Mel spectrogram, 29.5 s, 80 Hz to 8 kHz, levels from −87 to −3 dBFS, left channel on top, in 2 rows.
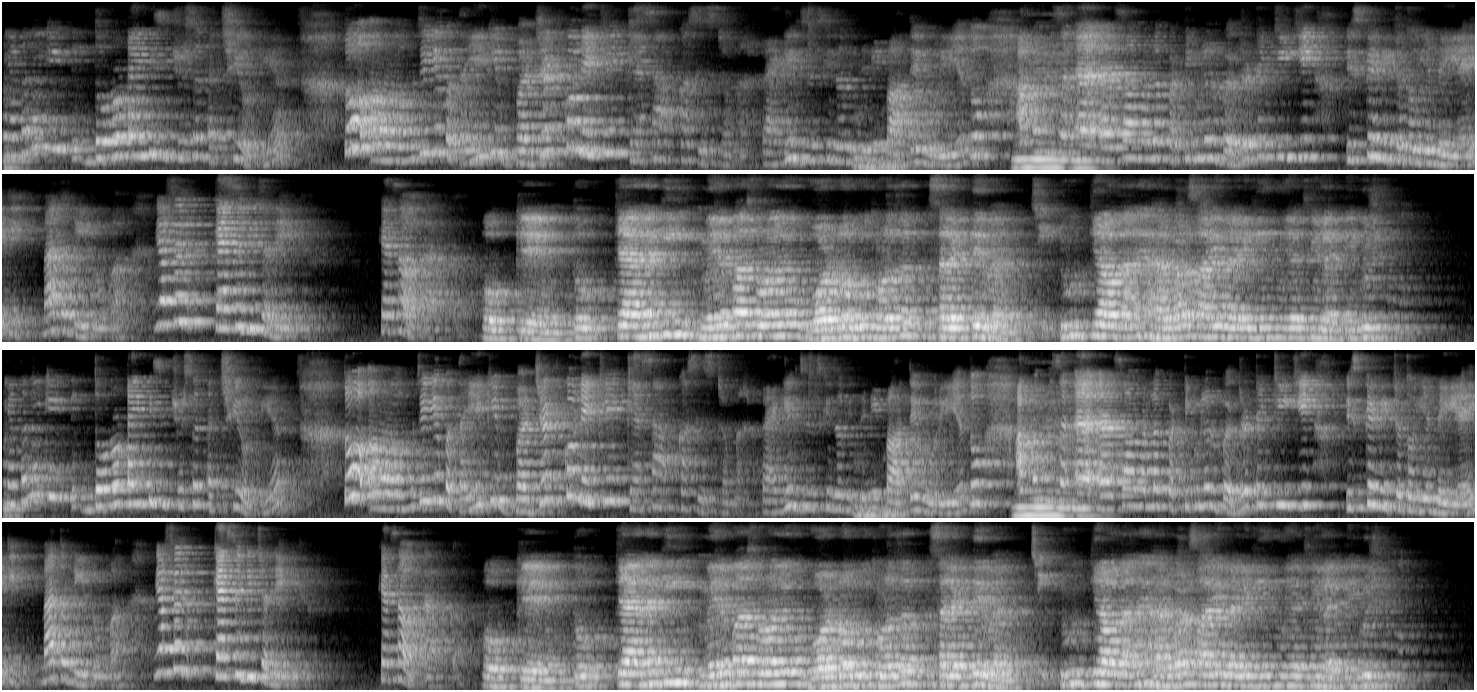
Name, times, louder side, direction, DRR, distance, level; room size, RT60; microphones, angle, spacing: voice 1, 0.0-17.7 18.5-19.3 25.0-25.2 28.6-28.7, right 2 dB, 35° right, -1 dB, 0.3 m, -27 dB
voice 2, 8.5-8.9 10.1-10.8 19.5-24.8 25.3-28.5, equal, 50° left, -12 dB, 1.0 m, -18 dB
3.2 x 2.7 x 2.6 m, 1.2 s
head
